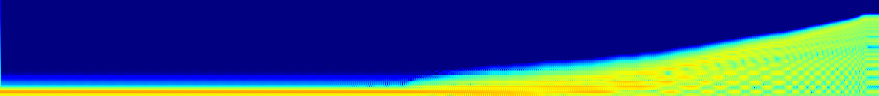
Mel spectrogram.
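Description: A pure, low sine tone from the Serum software synthesizer, held steady. From a little past two seconds in, more and more upper harmonics appear and climb as frequency modulation from a second sine oscillator is turned up, so the tone grows steadily brighter.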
